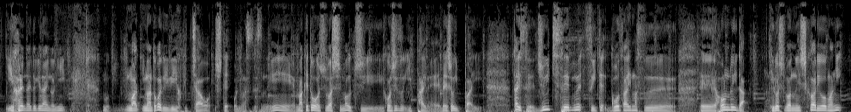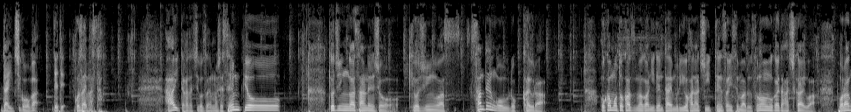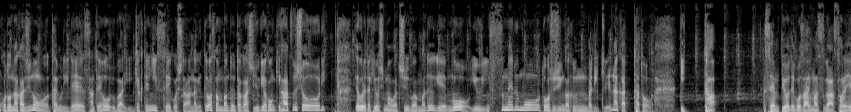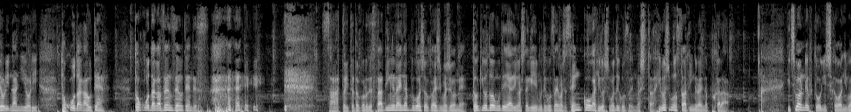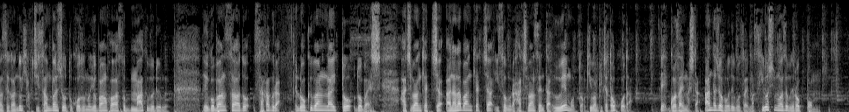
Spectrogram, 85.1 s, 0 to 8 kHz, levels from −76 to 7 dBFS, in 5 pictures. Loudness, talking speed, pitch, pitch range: -16 LUFS, 320 characters per minute, 120 Hz, 105-145 Hz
